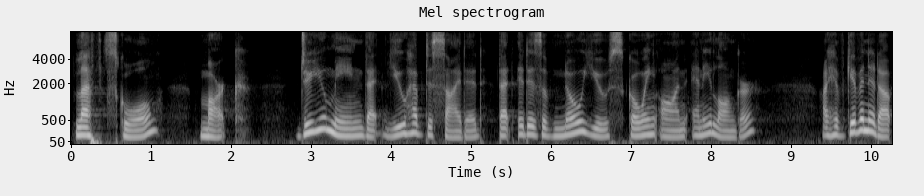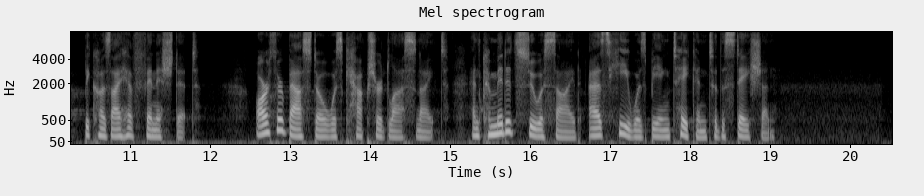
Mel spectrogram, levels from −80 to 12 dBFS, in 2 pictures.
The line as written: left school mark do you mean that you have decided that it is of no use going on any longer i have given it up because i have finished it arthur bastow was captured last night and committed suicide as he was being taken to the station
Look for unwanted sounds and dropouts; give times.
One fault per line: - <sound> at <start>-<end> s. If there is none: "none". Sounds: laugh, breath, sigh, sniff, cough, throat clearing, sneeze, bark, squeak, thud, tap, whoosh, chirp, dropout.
none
